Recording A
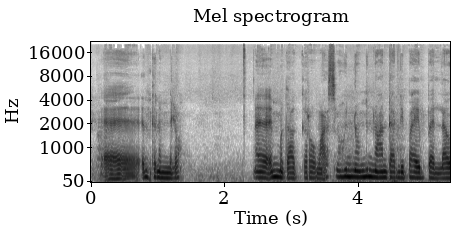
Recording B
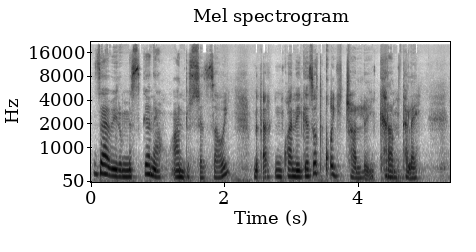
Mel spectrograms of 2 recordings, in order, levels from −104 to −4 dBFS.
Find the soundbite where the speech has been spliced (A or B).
B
